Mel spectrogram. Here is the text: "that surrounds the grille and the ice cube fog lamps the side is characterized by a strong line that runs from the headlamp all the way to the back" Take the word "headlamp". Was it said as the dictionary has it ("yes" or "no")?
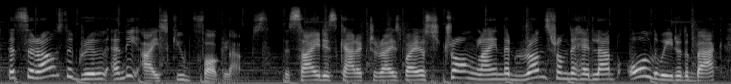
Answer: yes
